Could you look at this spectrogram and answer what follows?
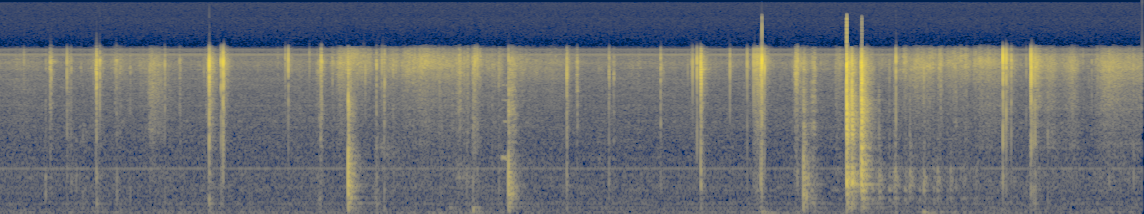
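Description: Knife blade slitting the seal along the edge of a small cardboard product box, with scattered sharp clicks, scrapes and taps as the box is handled; the loudest cluster comes about eight and a half seconds in.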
